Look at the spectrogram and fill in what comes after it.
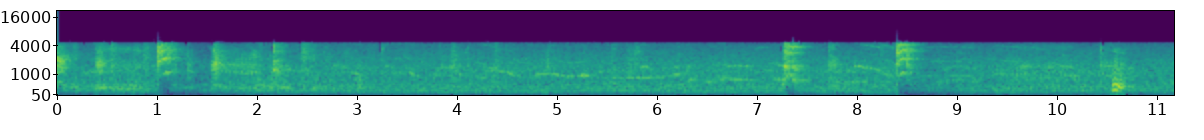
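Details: Seven-week-old Corgi puppies roused from sleep and howling indoors: a few sudden sharp yelps and barks stand out against thin wavering whines and squeaks between them, with light music underneath.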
